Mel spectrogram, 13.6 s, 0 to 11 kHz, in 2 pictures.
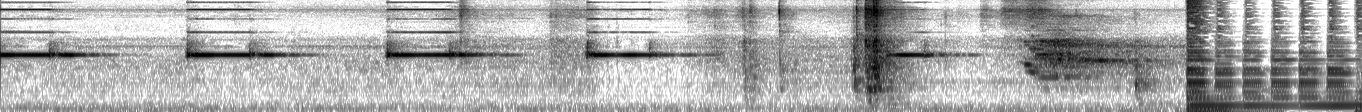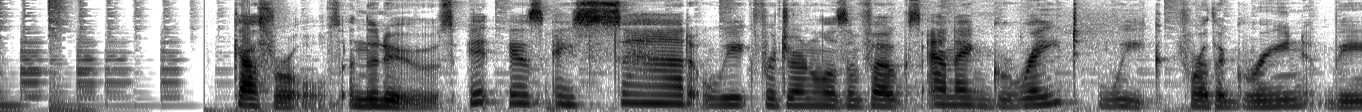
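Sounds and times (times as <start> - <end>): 
microwave oven beeping: 0.0 - 6.0
speech: 8.0 - 13.6.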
